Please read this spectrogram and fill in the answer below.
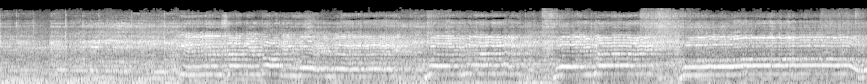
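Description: A young female vocalist singing into a microphone over instrumental accompaniment. She holds several long high notes, sliding up into each one.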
